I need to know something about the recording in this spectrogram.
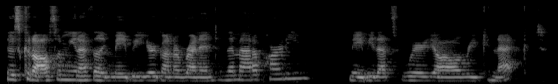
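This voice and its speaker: A woman's voice: lowish voice, a little fast, bright, forceful tone. A young adult woman giving a casual tarot reading, chatty and conversational, often checking in with "you know what I mean.". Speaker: tarot reader.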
